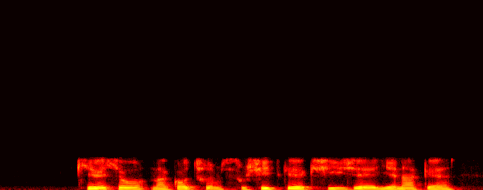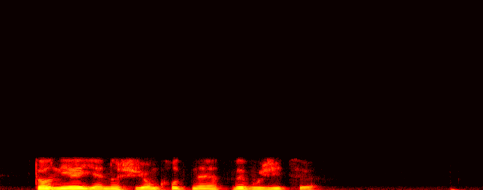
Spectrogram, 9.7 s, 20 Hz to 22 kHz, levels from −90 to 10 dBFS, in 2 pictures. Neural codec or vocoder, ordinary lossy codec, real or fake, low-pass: none; Opus, 24 kbps; real; 3.6 kHz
